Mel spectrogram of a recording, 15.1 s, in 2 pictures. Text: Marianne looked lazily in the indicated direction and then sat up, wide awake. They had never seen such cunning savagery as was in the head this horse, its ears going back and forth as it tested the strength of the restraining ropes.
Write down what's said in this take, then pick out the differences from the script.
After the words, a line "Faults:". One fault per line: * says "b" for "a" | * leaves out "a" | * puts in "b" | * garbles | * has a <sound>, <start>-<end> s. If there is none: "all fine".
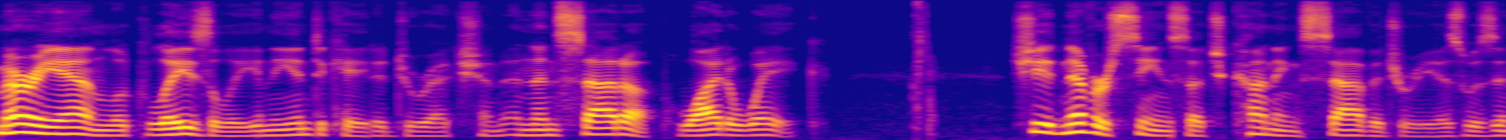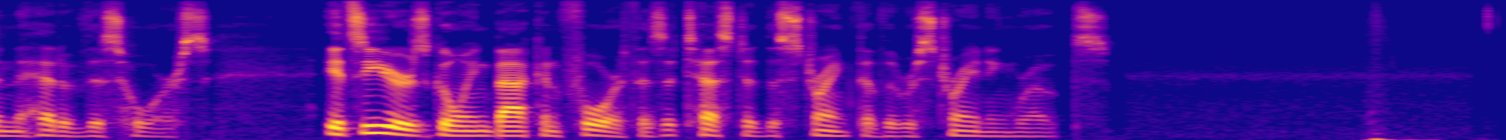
Marianne looked lazily in the indicated direction and then sat up, wide awake. She had never seen such cunning savagery as was in the head of this horse, its ears going back and forth as it tested the strength of the restraining ropes.
Faults:
* has a chirp, 4.6-4.7 s
* says "She" for "They"
* puts in "of"
* has a whoosh, 14.4-14.8 s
